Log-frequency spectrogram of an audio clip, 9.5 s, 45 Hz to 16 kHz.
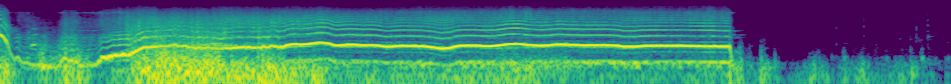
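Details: New-frame quad with new Xing 2207 2450kv motors, 5x4 V1S props, 4S 1500 battery, Bardwell F4 V1 FC, Spedix 30A BLHeli32 ESCs, Betaflight 4.1 with RPM filtering: a steady, slightly wavering motor whine over a fast regular wobble; motor oscillation of unknown cause.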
